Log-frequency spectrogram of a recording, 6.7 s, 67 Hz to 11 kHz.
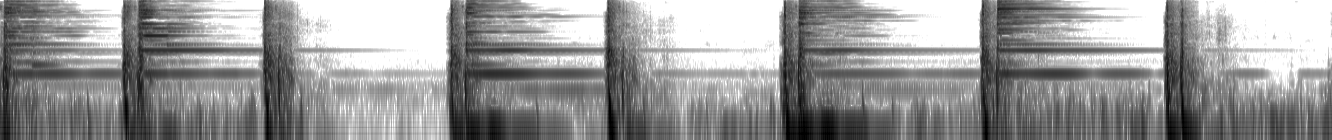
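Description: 9mm pistol (FMK 9C1 Gen 2) firing at steel plate targets: sharp shots, each followed by the ringing clang of a struck steel plate. There are about eight, roughly one a second, with a short silent gap about two seconds in.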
